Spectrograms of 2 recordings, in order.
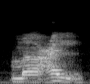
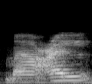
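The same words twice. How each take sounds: First: مع ال said the wrong way with the ل moved; wrong way shown. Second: مع ال with ع joined smoothly to a still ل; joined mim-lam. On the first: Teacher demonstrates how not to read مع ال. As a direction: show the mistaken reading of مع ال. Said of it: "مع ال ایسے نہیں پڑھنا". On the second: Teacher models the right joining of مع ال. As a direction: link مع ال without moving the ل. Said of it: "لام کو آپ نے ہلانا نہیں ہے". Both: Shown as a demonstration.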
